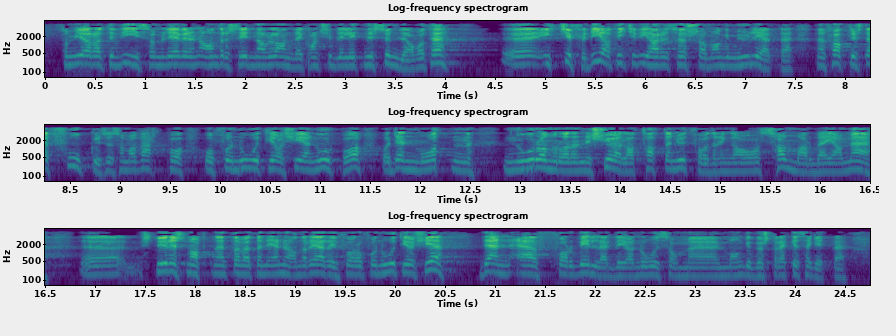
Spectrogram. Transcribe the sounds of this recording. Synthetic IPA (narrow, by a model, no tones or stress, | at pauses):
sɔmjøːɾɑt̪ʋɪsɔmleːʋəɾd̪ɛnɑnd̪ɾəsiːd̪n̩ɑʋlɑnːəkʰɑnʂəblɪɾɭɪt̪ːmɪsːʏnlɪɑːʋɔt̪ʰɪl | ɪçːəfɔɖiːɑt̪ɪçːəʋɪhɑɾɛsʉʂɑmɑŋːəmʉːlɪheːt̪əɾmɛnfɑk̚t̪ɪsk̚d̪ɛæɾfuːkʉsəsɔmhɑɾʋæɾt̪̚pʰɔ | ɔfoːnuːət̪ʰɪlɔçeːnuːɾpʰɔɔd̪ɛnmoːt̪n̩ | nuːɾɔmɾoːd̪ənəʃøːlhɑɾt̪ʰɑt̪̚ːd̪ɛnʉːt̪fɔɾd̪ɾɪŋɑɔsɑmɑɾbæɪɑmɛ | st̪yːɾɪŋsmɑkt̪n̩ɛnt̪ːəɾʋæʈ̪̚d̪ɛneːnəɑnɾəɾɛjeːɾɪŋfɔɾɔfoːnuːət̪ʰɪlɔʃeː | d̪ɛnæɾfɔɾbɪləd̪ɪɔnuːəsɔmːɑŋːəbœːɾst̪ɾɛkːəsɛɡɪt̪ːə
